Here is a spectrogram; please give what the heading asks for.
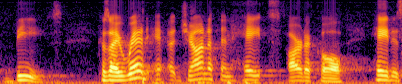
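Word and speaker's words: Haidt: I started exploring bees because I read Jonathan Hate's article hate is spelled h AI G HT I think he's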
